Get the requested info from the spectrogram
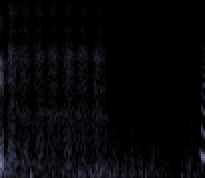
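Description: Faint rustling of clothing against a clip-on lapel microphone as the wearer shifts in his seat, fading out about a second in.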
